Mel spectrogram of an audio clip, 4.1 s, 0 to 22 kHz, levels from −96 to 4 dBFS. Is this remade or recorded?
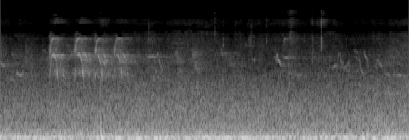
remade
